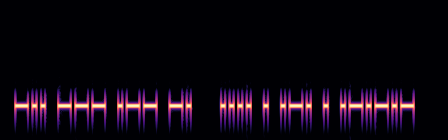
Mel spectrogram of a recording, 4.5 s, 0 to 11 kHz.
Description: Morse code, heard as a keyed tone, about 28 wpm, 700 Hz. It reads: DOWN HERE.
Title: Sentences from Top 1000 Words - Review Part 3 - 28wpm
